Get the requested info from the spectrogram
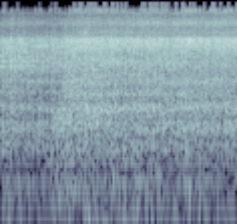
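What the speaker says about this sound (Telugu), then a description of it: "టమాటా, ఉల్లిగడ్డ వీటిని మంచిగా వేయించుకుందాము." Chopped tomatoes and onions frying in a pan for restaurant-style palak paneer, a loud, continuous, bright sizzle with no talk.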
